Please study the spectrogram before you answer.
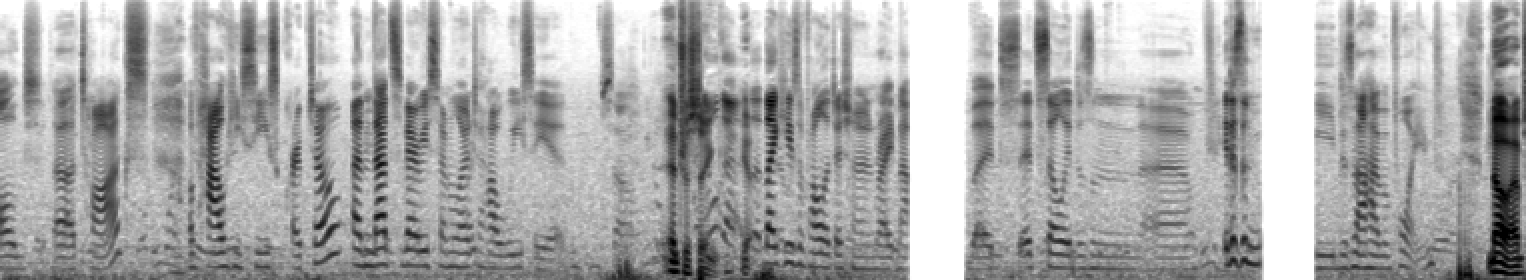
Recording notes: Live from Consensus 2023!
